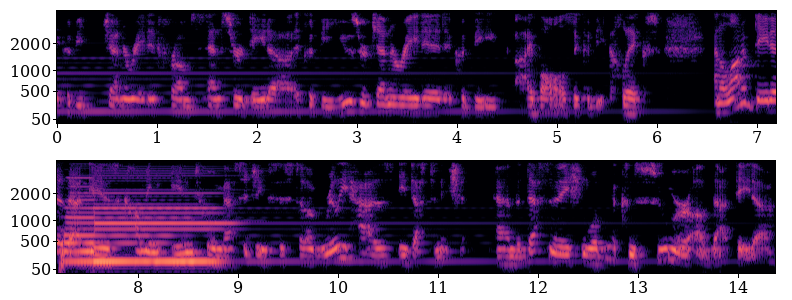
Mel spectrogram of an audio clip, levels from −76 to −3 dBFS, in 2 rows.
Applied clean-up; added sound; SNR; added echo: classical method log-MMSE.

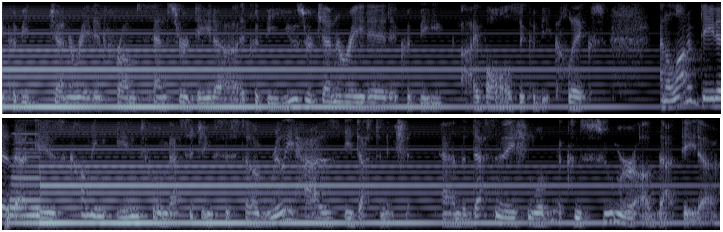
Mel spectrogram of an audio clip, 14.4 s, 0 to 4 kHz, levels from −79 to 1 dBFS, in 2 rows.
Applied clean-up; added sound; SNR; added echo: none; Organ; -4 dB; none.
